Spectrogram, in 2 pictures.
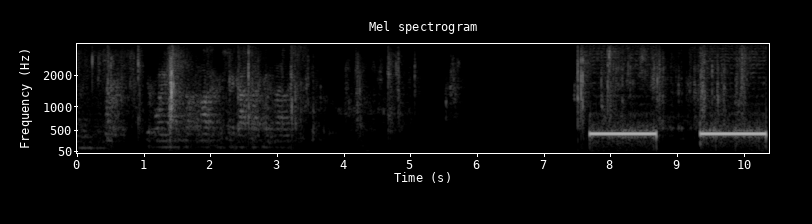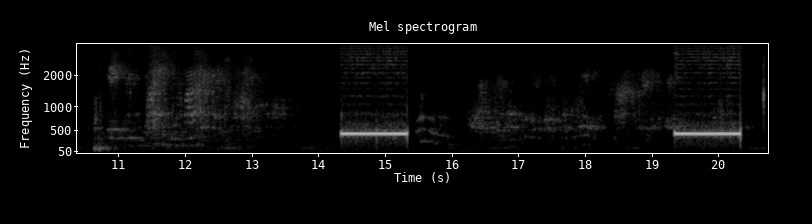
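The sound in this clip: Telephone line tones during a call transfer: four steady, mid-pitched beeps, each about a second long, sound loud and alone between stretches of talk.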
